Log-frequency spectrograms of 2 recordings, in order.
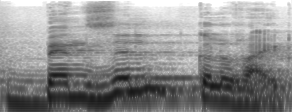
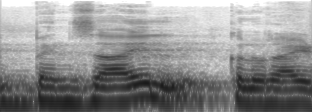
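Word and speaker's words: benzyl chloride: तो आप इसे नाम देंगे बेंजल क्लोराइड का। मैं यहां पे लिख देता हूं बेंजल क्लोराइड, आप इसे बेंजाइल क्लोराइड भी प्रोनाउंस कर सकते हैं।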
